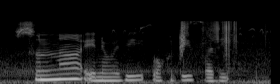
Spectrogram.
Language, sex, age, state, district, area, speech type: Telugu, female, 30-45, Andhra Pradesh, Nellore, urban, read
